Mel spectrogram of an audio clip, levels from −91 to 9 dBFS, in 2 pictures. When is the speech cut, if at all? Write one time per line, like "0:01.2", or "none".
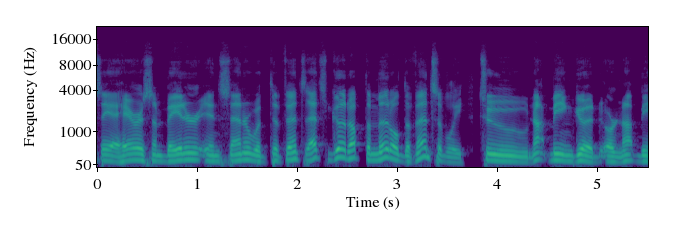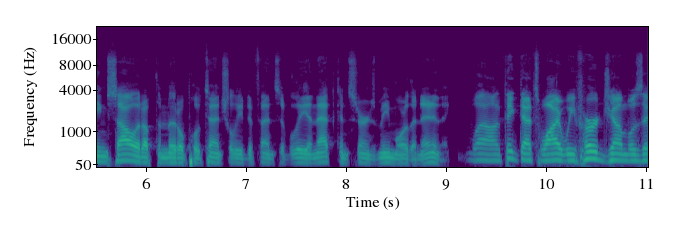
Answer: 0:02.3
0:03.8
0:04.8
0:05.6
0:09.1
0:09.5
